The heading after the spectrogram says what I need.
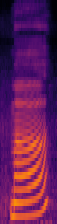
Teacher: زبر کے ساتھ الف، مد اصلی ایک الف کے برابر لمبا کرنا ہے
